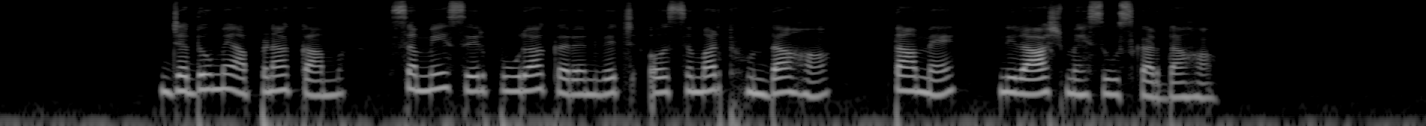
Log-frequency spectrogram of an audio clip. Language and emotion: Punjabi, sad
